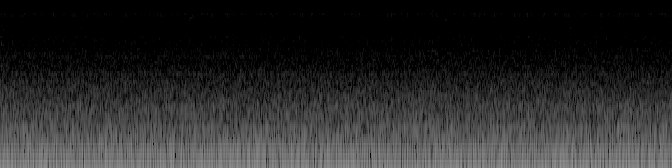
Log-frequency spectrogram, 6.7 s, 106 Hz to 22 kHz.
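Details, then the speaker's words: Casablanca Four Seasons 48" K55 reversible ceiling fan, possibly 1981, Slumber Quiet variable control on lowest speed with light on: quiet even low hum with soft airy wash, no knocks or rubbing; normal low-speed running. "Fan, light, fan and light. And this is at the lowest speed on the Slumber Quiet."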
